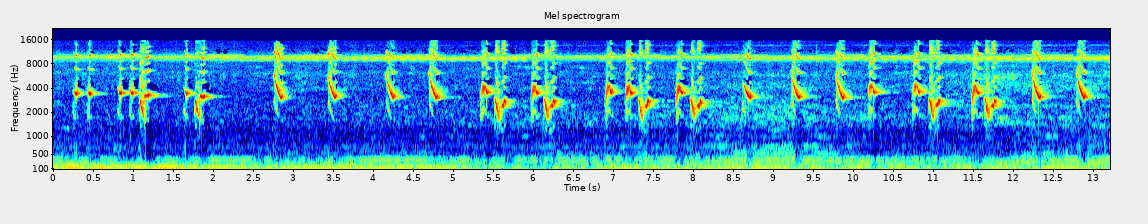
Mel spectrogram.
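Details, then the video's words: ['Sooty-headed bulbul song played as a master recording to encourage captive bulbuls to sing. A long run of crisp whistled notes and quick slurred phrases repeats steadily over a low background drone.'] "Masteran kutilang!!!kutilang paling dicari untuk membuat burung kutilang anda langsung ikut berbunyi"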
